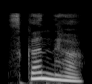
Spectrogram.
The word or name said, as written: ಸುಗಂಧ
